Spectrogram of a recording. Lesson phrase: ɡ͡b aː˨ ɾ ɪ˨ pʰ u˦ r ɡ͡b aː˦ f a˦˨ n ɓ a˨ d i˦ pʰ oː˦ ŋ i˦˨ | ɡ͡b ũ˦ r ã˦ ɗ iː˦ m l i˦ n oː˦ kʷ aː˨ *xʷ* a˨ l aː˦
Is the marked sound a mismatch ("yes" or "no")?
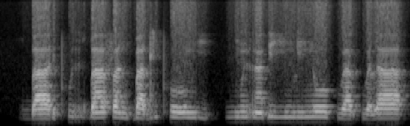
yes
